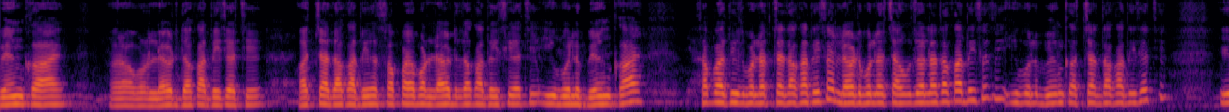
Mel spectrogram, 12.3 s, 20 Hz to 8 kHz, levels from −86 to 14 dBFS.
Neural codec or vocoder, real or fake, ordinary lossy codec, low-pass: codec, 16 kHz, 16 kbps, FunCodec, trained on Chinese and English, 50 frames a second; fake; none; none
